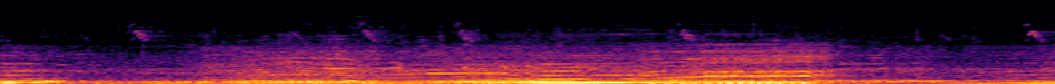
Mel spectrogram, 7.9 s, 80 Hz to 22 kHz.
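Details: Brown Swiss cattle at the 2022 centenary cattle show of both Appenzell cantons, Switzerland: a long, low, drawn-out moo swelling in the middle, with crowd voices and chatter underneath.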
